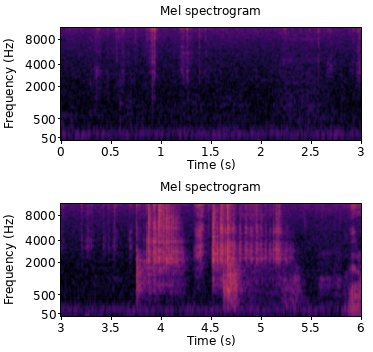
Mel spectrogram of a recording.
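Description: Light metallic clinks and rattles as a small brass solenoid valve is taken apart by hand. There is a faint click about a second in, then a short cluster of clinks about four seconds in as the steel retaining nut and the coil come off and are set down on a wooden table.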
